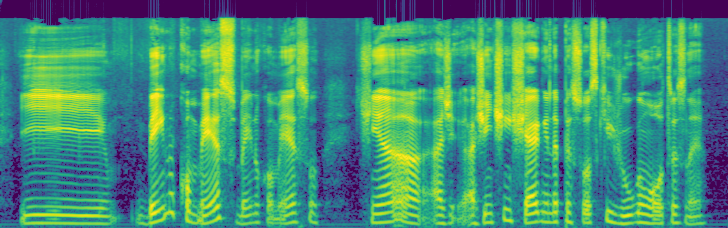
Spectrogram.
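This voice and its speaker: A man has a normal speaking voice, fairly high in pitch with fairly even intonation. He talks at a fairly slow pace in a very clean recording with a silent background. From Santa Catarina highlands (Lages), family from Rio Grande do Sul. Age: 30s. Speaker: firefighter aircrew member and café owner. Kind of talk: casual chat.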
